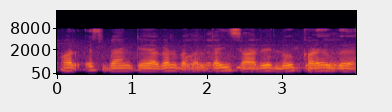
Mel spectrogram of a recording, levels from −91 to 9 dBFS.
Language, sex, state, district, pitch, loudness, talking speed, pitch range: Hindi, male, Uttar Pradesh, Jalaun, 145 Hz, -24 LUFS, 180 wpm, 140-155 Hz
